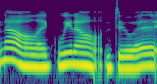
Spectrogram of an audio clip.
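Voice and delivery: sarcastic put-on delivery. Retelling an interview answer, imitating a sarcastic denial.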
